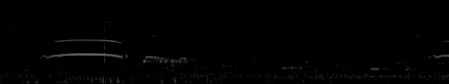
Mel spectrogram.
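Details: Little monkey Santo, a baby, cries for its mother Sara and asks for milk: one drawn-out, level whistled wail with a bright overtone, held under a second, then quiet outdoor background.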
